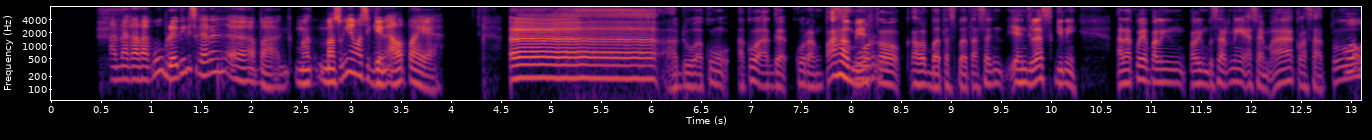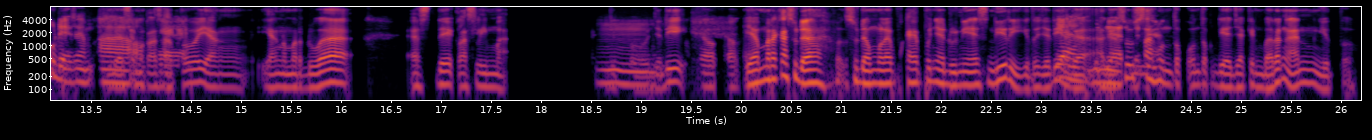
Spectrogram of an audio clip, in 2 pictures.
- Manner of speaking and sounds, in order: drawn out: "Eee"
- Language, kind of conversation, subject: Indonesian, podcast, Apa kebiasaan kecil yang membuat rumah terasa hangat?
